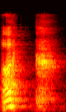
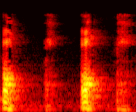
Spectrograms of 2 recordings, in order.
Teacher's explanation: Cherchez le son au fond de la gorge.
